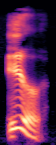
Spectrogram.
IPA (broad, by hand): ɪə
